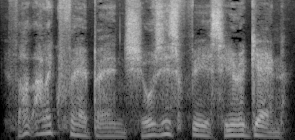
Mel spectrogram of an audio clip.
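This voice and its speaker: A man's voice: medium pitch, animated, moderate pace, fairly bright tone, breathy edge. An actor in a radio drama playing a bitter, jealous, hard-drinking husband confessing to murder, brooding as he tells it. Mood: jealous anger. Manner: brooding, confessional storytelling that breaks into confrontation.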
